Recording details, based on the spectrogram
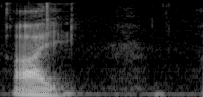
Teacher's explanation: The lips, the mouth starts with A, like the wide open A sound, but quickly changes the state of the lips to E position, like I, very quickly, I, I.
